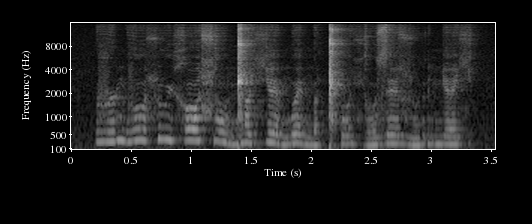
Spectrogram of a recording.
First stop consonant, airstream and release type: click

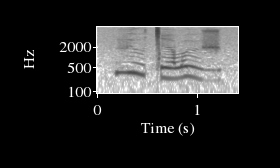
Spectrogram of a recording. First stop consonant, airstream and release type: click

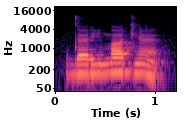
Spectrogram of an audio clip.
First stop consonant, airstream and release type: plain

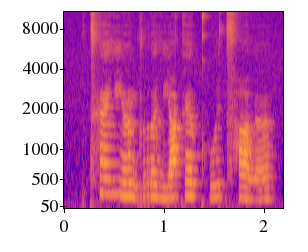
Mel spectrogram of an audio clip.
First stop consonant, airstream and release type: aspirated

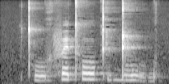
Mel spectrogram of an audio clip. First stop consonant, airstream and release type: aspirated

